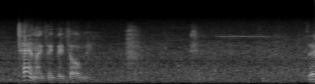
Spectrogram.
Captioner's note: scoffs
